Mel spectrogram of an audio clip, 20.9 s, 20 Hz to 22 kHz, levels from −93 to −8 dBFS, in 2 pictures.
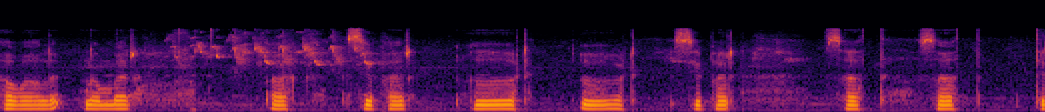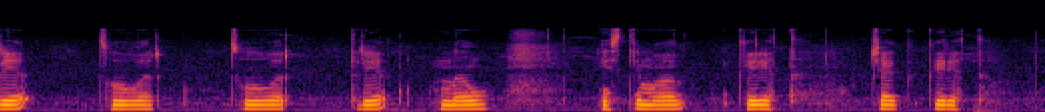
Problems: none marked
